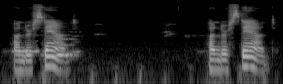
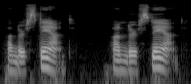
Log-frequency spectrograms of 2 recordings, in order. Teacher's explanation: we put the stress on the last syllable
